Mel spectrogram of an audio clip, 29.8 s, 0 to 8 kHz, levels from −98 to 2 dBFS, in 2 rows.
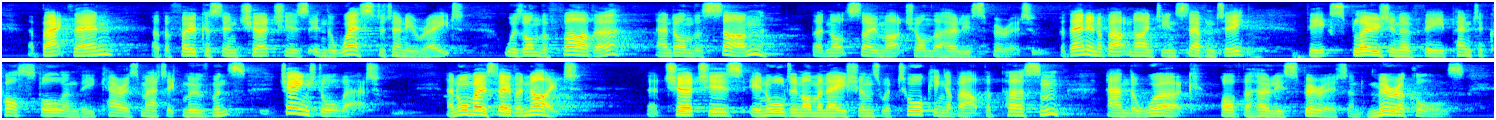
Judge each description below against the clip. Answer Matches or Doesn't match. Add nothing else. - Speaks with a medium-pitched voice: Matches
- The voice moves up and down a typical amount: Matches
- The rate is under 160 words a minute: Matches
